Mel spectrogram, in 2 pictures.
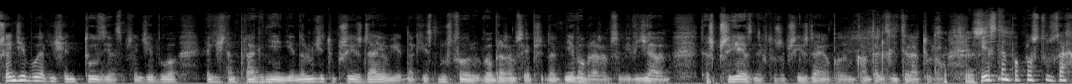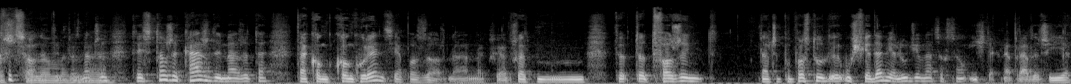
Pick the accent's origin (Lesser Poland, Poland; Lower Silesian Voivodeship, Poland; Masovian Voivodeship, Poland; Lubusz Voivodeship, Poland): Masovian Voivodeship, Poland; Warsaw; ja jestem, no, z Warszawy.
